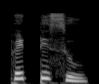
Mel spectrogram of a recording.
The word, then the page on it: ಪೆಟ್ಟಿಸು: Kannada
